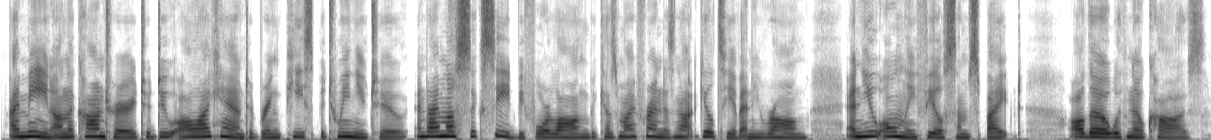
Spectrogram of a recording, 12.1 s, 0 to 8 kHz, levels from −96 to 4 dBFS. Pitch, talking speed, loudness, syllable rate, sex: 210 Hz, 205 wpm, -18 LUFS, 5.1 syllables/s, female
